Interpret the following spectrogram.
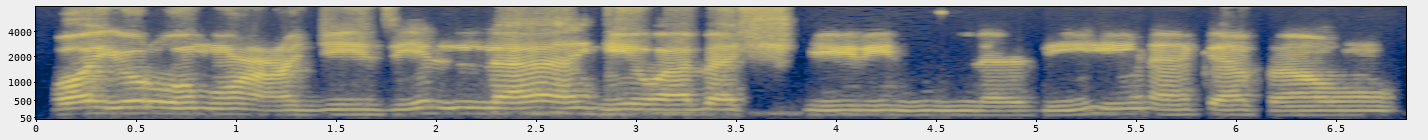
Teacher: في الوصل نحذف الياء بسبب التقاء الساكنين ونرقق لام لفظ الجلالة ونكسر الهاء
